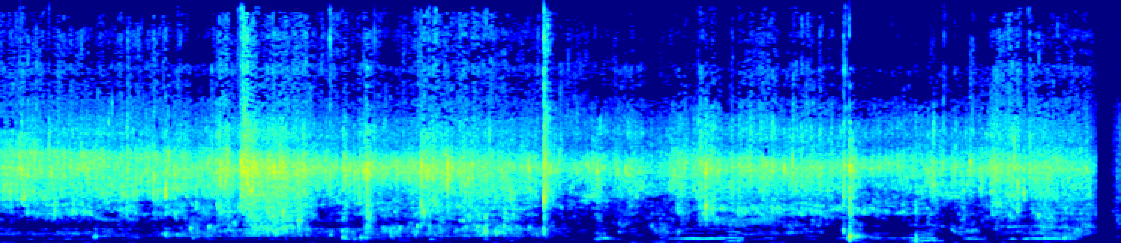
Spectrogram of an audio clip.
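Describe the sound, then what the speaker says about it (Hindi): Wheat grains being washed in a tub of water in a village home, with steady sloshing, splashing and running water close by throughout, and a brief louder splash near the end. "तो भैया गेहूं धुलने में मदद कर रही है"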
